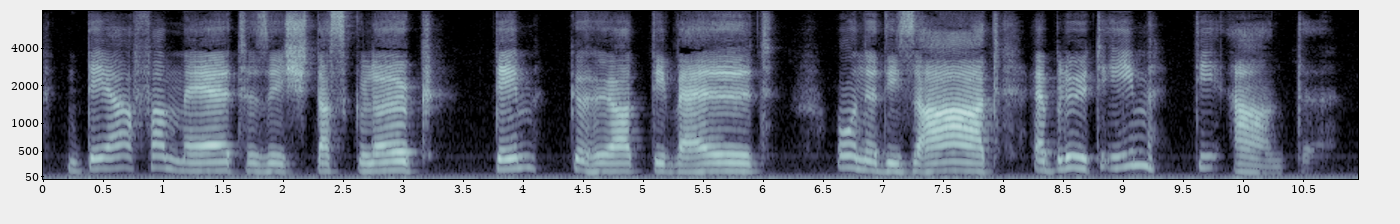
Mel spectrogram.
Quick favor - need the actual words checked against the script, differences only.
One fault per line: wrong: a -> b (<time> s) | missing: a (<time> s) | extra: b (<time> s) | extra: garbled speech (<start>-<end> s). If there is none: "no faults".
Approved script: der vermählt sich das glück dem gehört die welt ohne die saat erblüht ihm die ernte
no faults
